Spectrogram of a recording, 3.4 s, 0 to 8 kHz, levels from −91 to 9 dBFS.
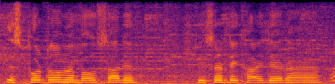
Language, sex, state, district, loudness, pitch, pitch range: Hindi, male, Gujarat, Valsad, -14 LUFS, 175 Hz, 160-195 Hz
